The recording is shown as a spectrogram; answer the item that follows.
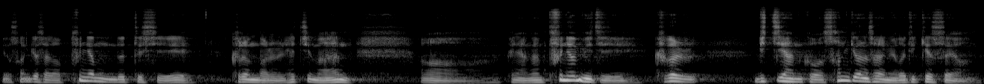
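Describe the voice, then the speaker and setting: A man's voice: animated, moderate pace. A middle-aged man preaching as a missionary, telling his story with feeling and acting out the voices of people he quotes. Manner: emotional storytelling, acts out quoted dialogue with big swings in pitch and loudness. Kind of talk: sermon. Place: church. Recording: long church-hall reverb.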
